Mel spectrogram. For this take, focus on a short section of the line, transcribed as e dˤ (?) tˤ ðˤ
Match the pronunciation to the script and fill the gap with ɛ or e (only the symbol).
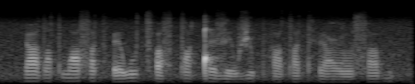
e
